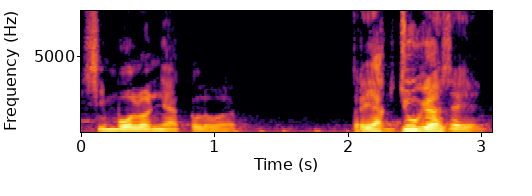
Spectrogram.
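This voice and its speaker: Lively male pastor in a reverberant hall. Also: lowish voice, unhurried, a little hiss or hum. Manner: animated, humorous storytelling in casual slang. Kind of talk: sermon. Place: church hall. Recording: long church-hall reverb.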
